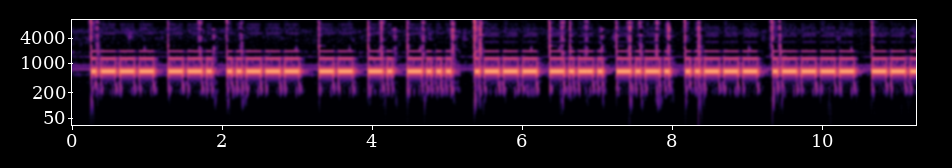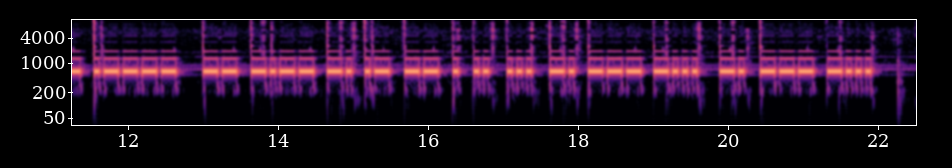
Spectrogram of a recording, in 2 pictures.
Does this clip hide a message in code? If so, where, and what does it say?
Yes: Morse code from 0.3 to 21.9 s, heard as a keyed tone, about 19 wpm, 660 Hz. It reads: JG2MNB JCC21O1 MY NAME IS NOB NOB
